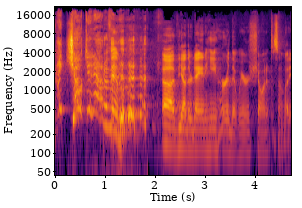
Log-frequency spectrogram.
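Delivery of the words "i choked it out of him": put-on very high falsetto kid voice; imitated angry son. Son defending himself on mom's video, mock squeal. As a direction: squeal it like an outraged little boy. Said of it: "played the video of him saying".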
